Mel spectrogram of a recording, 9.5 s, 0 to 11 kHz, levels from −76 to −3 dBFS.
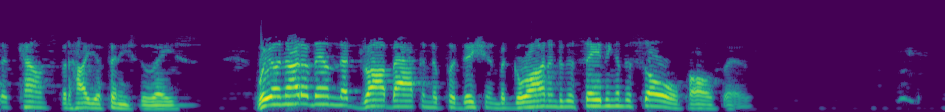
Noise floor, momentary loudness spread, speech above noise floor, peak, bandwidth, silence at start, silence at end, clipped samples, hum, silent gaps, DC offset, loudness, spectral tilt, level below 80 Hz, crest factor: -44 dBFS; 12 LU; 28 dB; 0 dBFS; 3.9 kHz; 0 s; 0.4 s; under 0.1%; none; 2.10-2.17 s, 8.00-8.10 s, 8.39-8.50 s, 8.60-8.68 s; under 0.1%; -16 LUFS; -11 dB/octave; -60 dBFS; 16 dB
